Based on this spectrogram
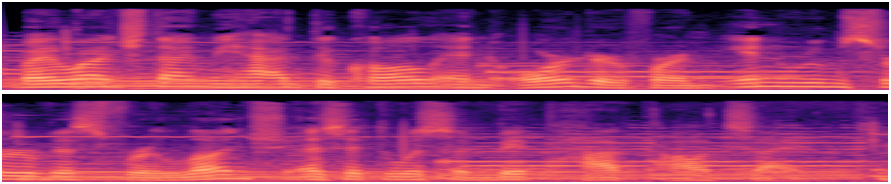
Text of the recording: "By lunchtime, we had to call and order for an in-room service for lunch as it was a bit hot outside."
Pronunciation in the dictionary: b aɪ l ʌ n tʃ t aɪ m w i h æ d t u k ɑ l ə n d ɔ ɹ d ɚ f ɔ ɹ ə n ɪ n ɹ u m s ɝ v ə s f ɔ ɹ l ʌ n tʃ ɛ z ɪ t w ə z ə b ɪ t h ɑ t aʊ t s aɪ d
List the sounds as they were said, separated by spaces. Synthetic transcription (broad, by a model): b aɪ l ʌ n tʃ t aɪ m w i h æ d t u k ɑ l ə n ɔ ɹ d ɚ f ɔ ɹ ə n ɪ n ɹ u m s ɝ v ə s f ɔ ɹ l ʌ n tʃ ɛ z ɪ t w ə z ə b ɪ t h ɑ t aʊ t s aɪ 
